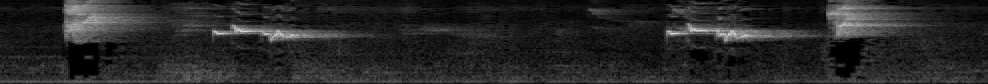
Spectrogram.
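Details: Energetic Sooty-headed bulbul song for setting other bulbuls singing: harsh buzzy bursts alternating with falling whistled notes, about four phrases over five seconds, steady low hum underneath.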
